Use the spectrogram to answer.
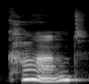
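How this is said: It is said with a British accent. "the pronunciation in British English"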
